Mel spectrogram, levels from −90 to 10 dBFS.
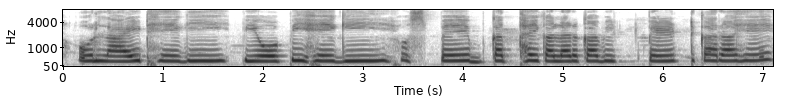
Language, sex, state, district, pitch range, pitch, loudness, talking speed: Hindi, female, Bihar, Sitamarhi, 285-310 Hz, 295 Hz, -14 LUFS, 110 wpm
